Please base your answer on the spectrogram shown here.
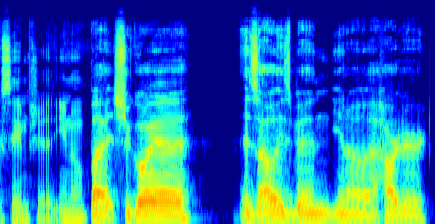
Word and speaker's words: Chagoya: It's pronounced Chagoya. Chagoya. All my like friends Chagoya. have felonies. Goya. Yeah, like get it right. It's not Yo. It's not Chagaga.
